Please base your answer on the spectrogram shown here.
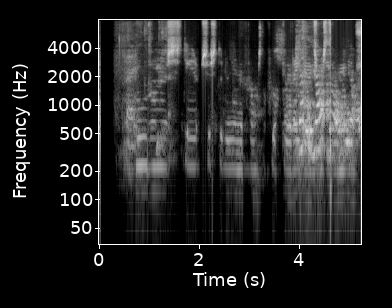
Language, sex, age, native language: Icelandic, male, 13, Icelandic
